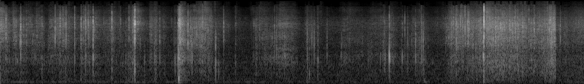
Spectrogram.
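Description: A box being opened while its packaging crinkles and tears, with close, irregular rustling crackles and sharp snaps coming in uneven bursts and no talking.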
